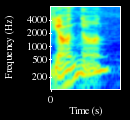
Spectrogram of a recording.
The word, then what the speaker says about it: Yanan: Viv arero taking on Jana I guess it's yanan yeah yanan Wu that's how you pronounce that but yanan Wu and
